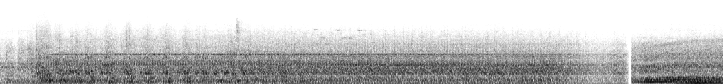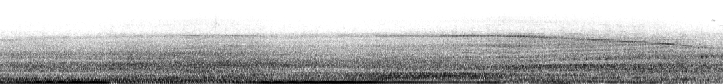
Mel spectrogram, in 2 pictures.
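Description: Truck engine running steadily. A little under halfway it cuts off abruptly and comes back as a deeper, heavier engine hum with a high whine that climbs at first and slides down in pitch near the end.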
